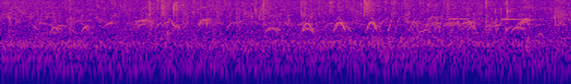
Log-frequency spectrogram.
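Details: Large brood of about a thousand ducklings giving a dense chorus of short, arched, high peeps, many overlapping and repeated rapidly throughout, over a steady low background hum.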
